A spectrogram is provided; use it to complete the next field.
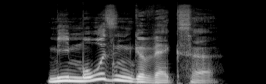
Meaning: nominative/accusative/genitive plural of Mimosengewächs
- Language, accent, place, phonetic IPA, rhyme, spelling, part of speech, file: German, Germany, Berlin, [miˈmoːzn̩ɡəˌvɛksə], -oːzn̩ɡəvɛksə, Mimosengewächse, noun, De-Mimosengewächse.ogg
